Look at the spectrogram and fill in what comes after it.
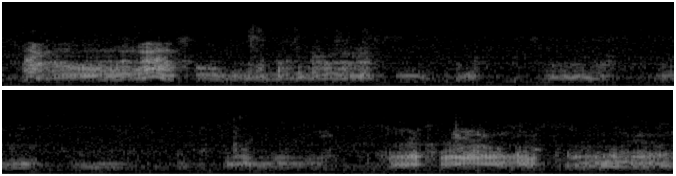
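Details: Pinscher named Ole vocalizing in a small room: drawn-out, wavering whines and howl-like notes with rich tonal bands, rising and falling in repeated phrases, louder bursts at the start and near the end.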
